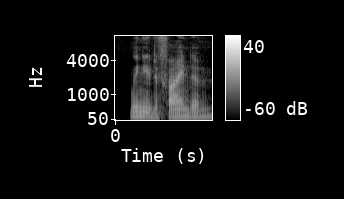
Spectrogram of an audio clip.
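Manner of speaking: plain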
